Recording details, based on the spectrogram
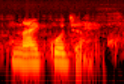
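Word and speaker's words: pnictogens: Suffocation, तो इसीलिए इनको नाइकोजेंस बोला जाता है। पी साइलेंट रहता है यहाँ पर, नाइकोजेंस।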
